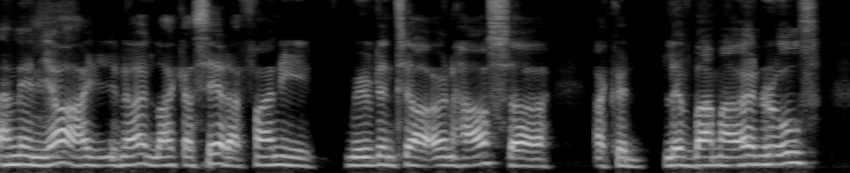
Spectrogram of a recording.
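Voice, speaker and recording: Against a quiet background, a man speaks in a fairly high pitch with monotone, flat intonation and very even loudness. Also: moderate pace. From South Africa, Johannesburg. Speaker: motorcycle racer. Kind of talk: casual interview. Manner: hesitant, filler-heavy.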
